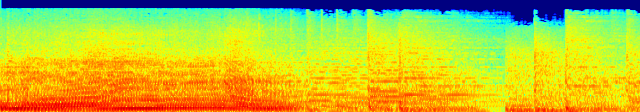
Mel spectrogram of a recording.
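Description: A Corolla Cross SUV's engine revs loudly and climbs in pitch as the driver shifts into first gear and accelerates away, then eases off with a brief dip before the engine note continues steadily.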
